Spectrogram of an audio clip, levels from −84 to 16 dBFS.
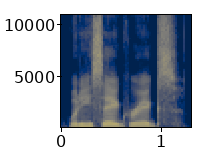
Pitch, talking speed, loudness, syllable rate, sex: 190 Hz, 230 wpm, -18 LUFS, 4.7 syllables/s, female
